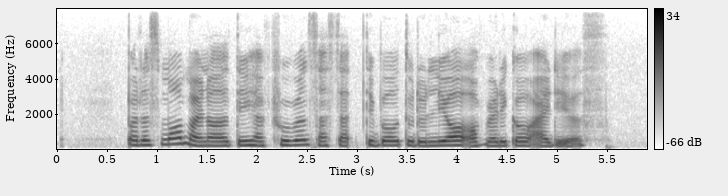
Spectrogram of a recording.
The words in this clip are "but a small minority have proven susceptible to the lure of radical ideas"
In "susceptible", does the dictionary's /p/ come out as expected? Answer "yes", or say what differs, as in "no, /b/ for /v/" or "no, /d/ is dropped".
yes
